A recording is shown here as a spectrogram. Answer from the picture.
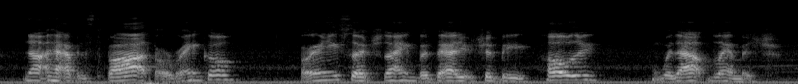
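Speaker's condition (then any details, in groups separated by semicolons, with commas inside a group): Parkinson's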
